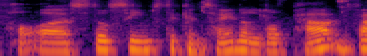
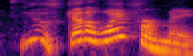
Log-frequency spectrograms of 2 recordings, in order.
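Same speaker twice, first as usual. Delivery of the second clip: embarrassing, very high, loud squeal and yelp; 12 semitones higher, 8 dB louder than usual. Describing footage of a man running back over a bridge, [name]'s put-on high embarrassing tone. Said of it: "in a rather high and sort of embarrassing tone".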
